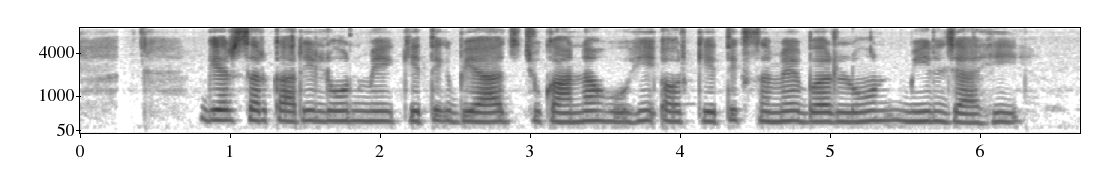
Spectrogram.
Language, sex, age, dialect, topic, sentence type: Chhattisgarhi, female, 18-24, Northern/Bhandar, banking, question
